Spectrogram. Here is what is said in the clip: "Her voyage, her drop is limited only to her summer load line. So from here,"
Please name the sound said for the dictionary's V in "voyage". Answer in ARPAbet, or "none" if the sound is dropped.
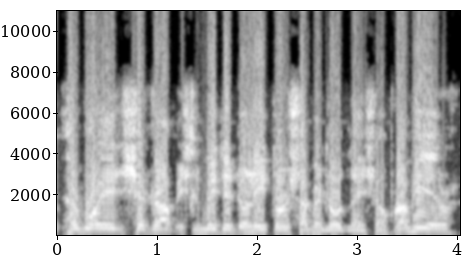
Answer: B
